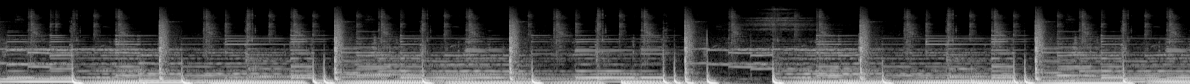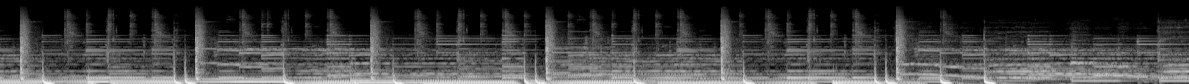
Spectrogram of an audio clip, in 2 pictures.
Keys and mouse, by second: 0.6 alt+m, 2.0 alt+click, 3.7 alt+shift+click, 5.5 typing, 11.7 q, 13.1 typing, 21.1 typing.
